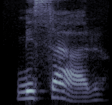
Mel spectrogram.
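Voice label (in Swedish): "misär", Swedish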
